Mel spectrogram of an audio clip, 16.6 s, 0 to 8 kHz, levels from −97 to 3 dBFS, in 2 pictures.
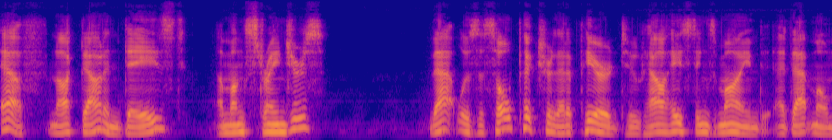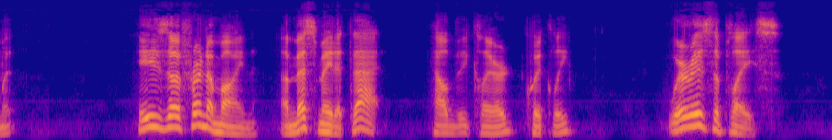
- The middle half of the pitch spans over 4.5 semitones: Yes, average, 5.2 semitones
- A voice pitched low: Yes, low, 115 Hz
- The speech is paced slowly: Yes, slow, 130 wpm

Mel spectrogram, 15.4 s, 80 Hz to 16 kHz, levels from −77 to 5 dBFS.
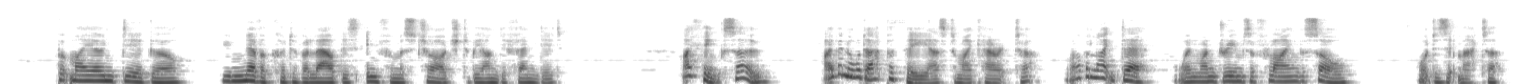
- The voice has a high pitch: No, medium, 155 Hz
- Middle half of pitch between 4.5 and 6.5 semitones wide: Yes, average, 4.9 semitones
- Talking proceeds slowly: No, average, 160 wpm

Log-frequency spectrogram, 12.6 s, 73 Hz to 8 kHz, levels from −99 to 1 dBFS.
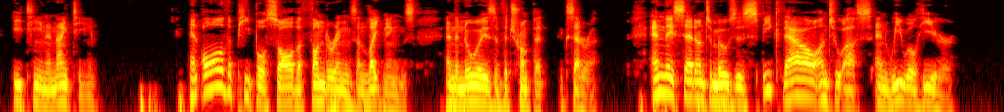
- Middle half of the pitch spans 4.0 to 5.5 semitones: Yes, average, 5.2 semitones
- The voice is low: Yes, low, 110 Hz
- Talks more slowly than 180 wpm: Yes, average, 140 wpm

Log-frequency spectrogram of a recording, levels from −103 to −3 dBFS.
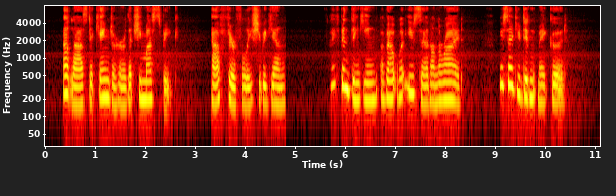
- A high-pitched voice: Yes, high, 195 Hz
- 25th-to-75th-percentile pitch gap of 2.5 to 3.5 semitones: No, average, 3.9 semitones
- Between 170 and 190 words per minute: No, average, 160 wpm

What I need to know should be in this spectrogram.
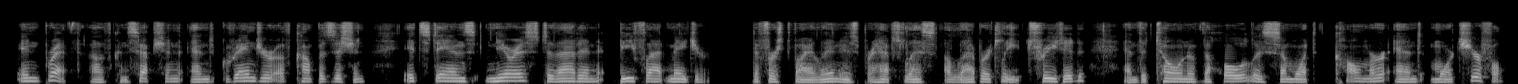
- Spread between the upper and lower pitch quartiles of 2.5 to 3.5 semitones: Yes, average, 3.2 semitones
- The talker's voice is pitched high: No, low, 135 Hz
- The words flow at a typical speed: Yes, average, 145 wpm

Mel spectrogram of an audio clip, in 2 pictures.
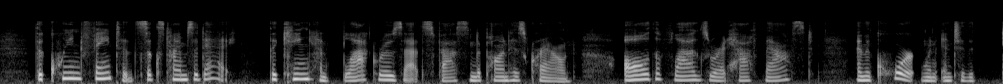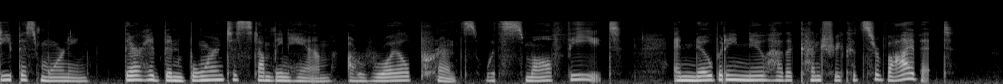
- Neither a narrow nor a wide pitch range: Yes, average, 3.7 semitones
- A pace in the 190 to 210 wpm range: No, average, 155 wpm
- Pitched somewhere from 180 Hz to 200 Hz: Yes, high, 190 Hz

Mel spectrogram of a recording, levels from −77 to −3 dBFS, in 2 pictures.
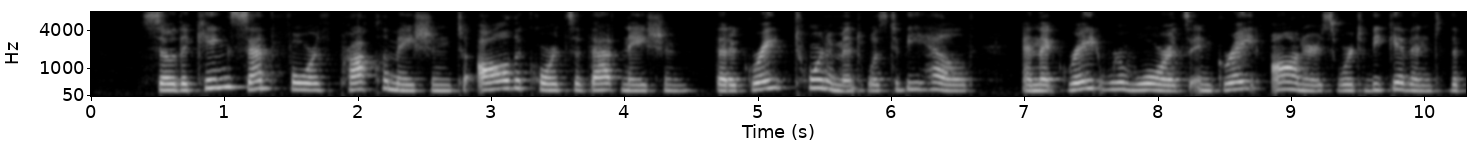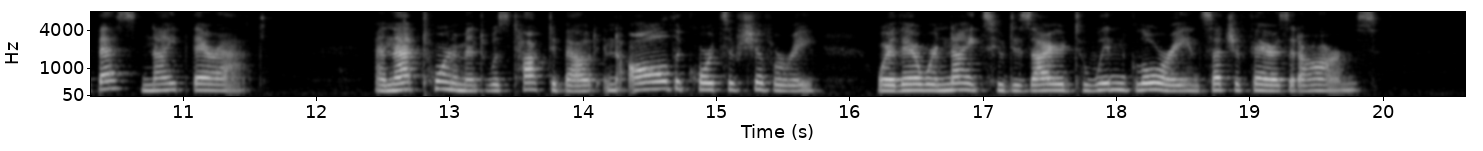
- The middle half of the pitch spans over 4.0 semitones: No, average, 2.9 semitones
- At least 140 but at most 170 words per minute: No, average, 185 wpm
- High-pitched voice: Yes, high, 220 Hz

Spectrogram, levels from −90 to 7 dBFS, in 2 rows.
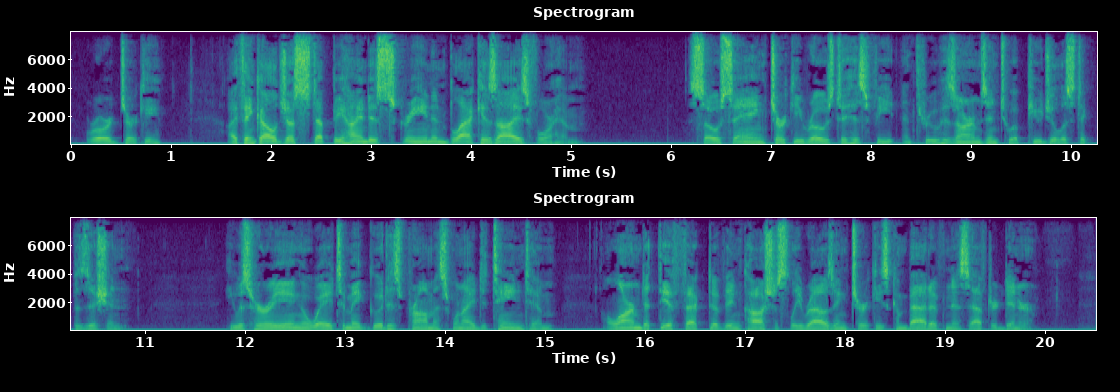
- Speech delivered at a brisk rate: No, average, 160 wpm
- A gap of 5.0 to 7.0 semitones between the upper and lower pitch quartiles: No, average, 3.5 semitones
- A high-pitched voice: No, low, 110 Hz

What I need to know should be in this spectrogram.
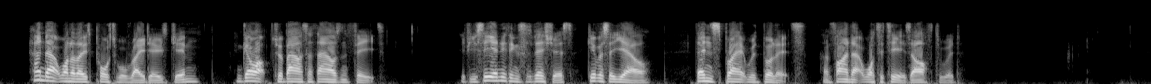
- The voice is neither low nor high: No, low, 120 Hz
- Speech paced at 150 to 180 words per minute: No, average, 195 wpm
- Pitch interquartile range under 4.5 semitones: No, average, 5.1 semitones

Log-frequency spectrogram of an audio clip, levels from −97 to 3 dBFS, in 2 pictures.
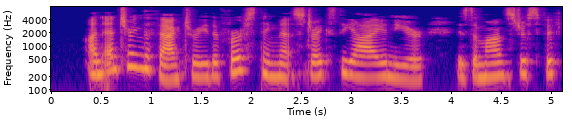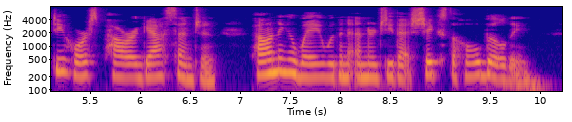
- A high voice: Yes, high, 200 Hz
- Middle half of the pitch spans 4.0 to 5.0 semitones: No, narrow, 2.4 semitones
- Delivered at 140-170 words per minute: No, average, 180 wpm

